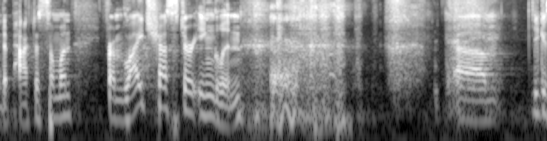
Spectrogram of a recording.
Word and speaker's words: Leicester: because I made a pact with someone, from Leicester, England. You can say it correctly. Leicester, England.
